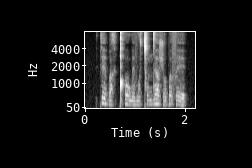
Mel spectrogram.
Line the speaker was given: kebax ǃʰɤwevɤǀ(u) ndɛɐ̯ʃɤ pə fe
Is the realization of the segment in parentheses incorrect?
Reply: no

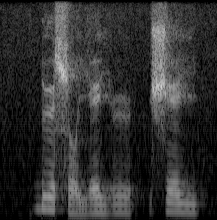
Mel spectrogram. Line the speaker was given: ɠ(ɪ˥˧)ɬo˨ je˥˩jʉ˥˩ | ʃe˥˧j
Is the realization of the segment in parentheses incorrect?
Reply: yes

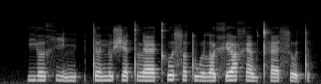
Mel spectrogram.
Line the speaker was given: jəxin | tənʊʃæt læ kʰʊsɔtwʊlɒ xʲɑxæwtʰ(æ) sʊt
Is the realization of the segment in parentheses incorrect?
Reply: no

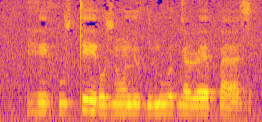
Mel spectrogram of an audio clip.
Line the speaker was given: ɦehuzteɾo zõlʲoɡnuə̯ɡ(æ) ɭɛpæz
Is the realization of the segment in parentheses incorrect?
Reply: no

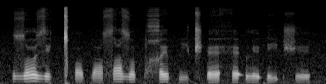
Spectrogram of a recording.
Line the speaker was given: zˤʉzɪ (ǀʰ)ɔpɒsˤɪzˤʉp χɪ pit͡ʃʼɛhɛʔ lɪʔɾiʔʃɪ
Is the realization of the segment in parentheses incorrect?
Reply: no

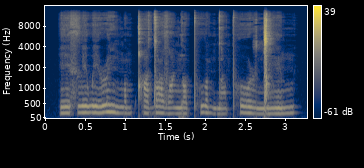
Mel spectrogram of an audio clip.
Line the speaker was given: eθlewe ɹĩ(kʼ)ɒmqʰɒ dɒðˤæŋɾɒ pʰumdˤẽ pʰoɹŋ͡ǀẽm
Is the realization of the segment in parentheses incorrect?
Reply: yes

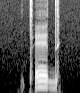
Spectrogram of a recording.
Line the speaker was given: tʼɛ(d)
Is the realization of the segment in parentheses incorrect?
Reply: no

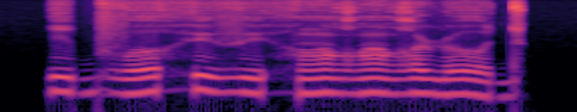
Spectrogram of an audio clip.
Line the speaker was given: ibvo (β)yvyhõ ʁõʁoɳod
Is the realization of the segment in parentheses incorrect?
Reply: yes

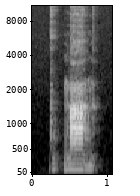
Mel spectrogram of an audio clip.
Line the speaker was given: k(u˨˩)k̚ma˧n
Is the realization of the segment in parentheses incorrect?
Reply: no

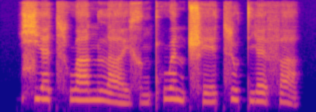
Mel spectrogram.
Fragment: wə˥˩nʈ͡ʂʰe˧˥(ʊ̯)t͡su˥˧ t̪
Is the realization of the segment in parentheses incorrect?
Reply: yes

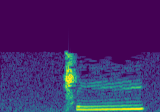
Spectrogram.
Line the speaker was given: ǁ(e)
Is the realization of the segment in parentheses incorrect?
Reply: no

